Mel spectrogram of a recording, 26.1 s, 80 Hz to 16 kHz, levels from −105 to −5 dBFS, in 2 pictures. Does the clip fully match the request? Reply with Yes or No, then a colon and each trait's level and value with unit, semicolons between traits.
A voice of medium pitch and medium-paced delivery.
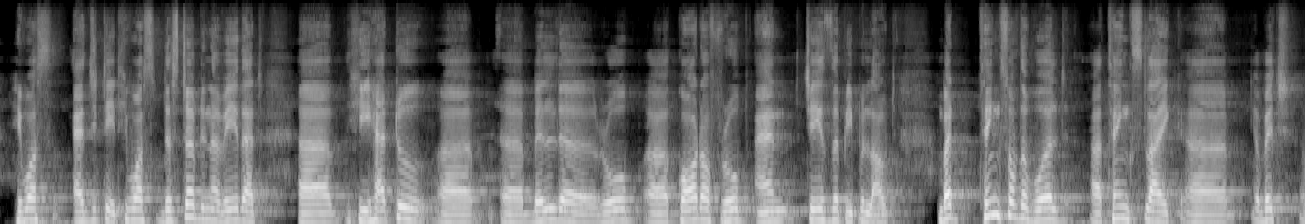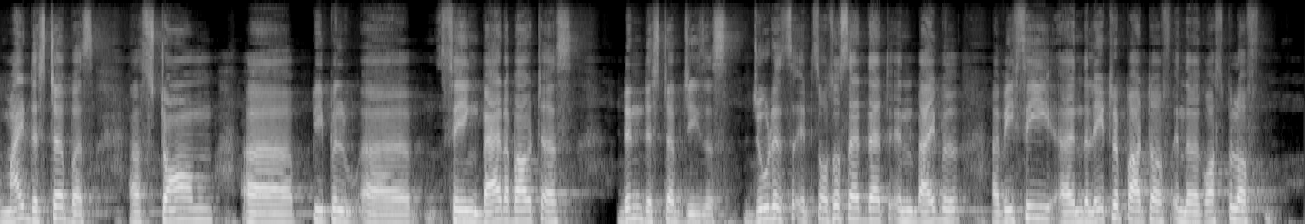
Yes: medium, 155 Hz; average, 170 wpm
